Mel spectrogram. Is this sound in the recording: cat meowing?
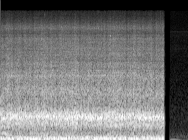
no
